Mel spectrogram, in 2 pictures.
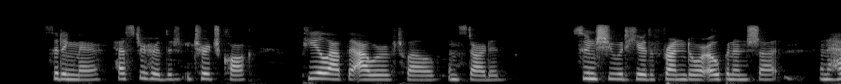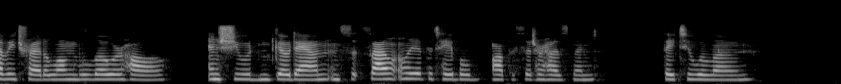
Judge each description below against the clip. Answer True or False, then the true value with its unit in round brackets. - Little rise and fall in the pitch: True (1.4 semitones)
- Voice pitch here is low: False (230 Hz)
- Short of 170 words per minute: False (180 wpm)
